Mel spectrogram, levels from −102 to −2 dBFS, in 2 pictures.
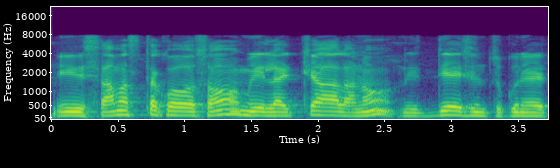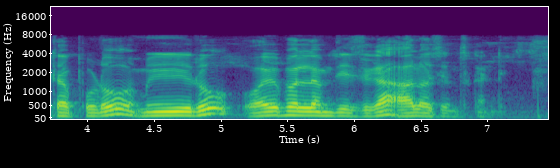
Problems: constant background noise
